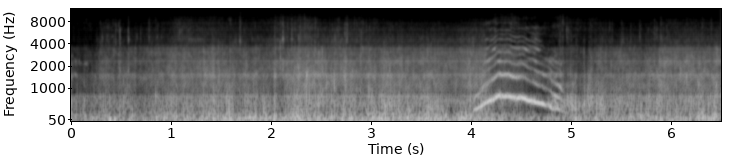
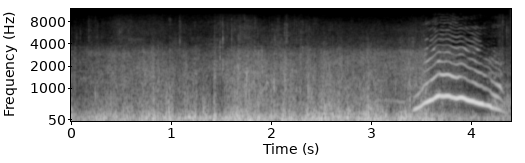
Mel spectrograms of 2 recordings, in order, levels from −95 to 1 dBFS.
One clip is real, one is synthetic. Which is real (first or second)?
second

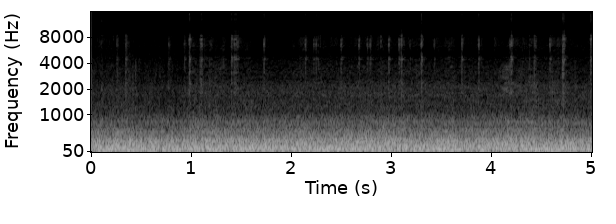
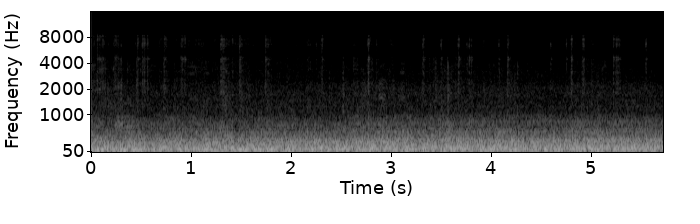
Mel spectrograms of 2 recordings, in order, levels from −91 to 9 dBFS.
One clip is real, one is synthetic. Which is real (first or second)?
second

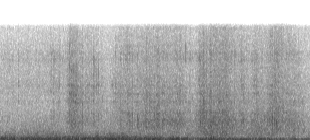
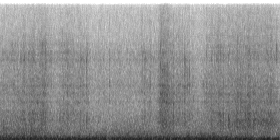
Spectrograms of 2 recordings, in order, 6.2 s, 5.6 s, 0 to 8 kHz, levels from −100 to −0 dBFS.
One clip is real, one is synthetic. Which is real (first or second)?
first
